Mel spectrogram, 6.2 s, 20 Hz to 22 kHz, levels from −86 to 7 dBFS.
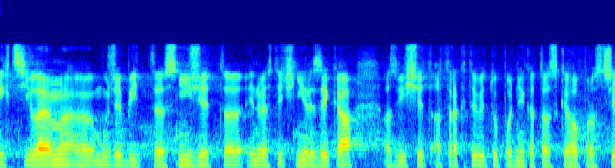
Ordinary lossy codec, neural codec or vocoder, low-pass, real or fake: MP3, 64 kbps; none; 7.2 kHz; real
